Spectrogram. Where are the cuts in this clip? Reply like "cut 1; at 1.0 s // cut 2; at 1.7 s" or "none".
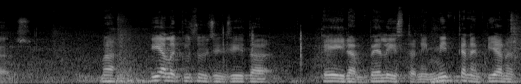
none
